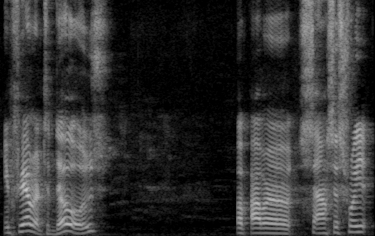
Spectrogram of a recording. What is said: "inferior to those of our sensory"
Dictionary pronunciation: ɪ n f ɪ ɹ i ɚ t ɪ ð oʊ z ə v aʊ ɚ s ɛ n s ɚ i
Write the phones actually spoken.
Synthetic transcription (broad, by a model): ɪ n f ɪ ɹ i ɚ t ɪ ð oʊ z ə v aʊ ɚ s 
